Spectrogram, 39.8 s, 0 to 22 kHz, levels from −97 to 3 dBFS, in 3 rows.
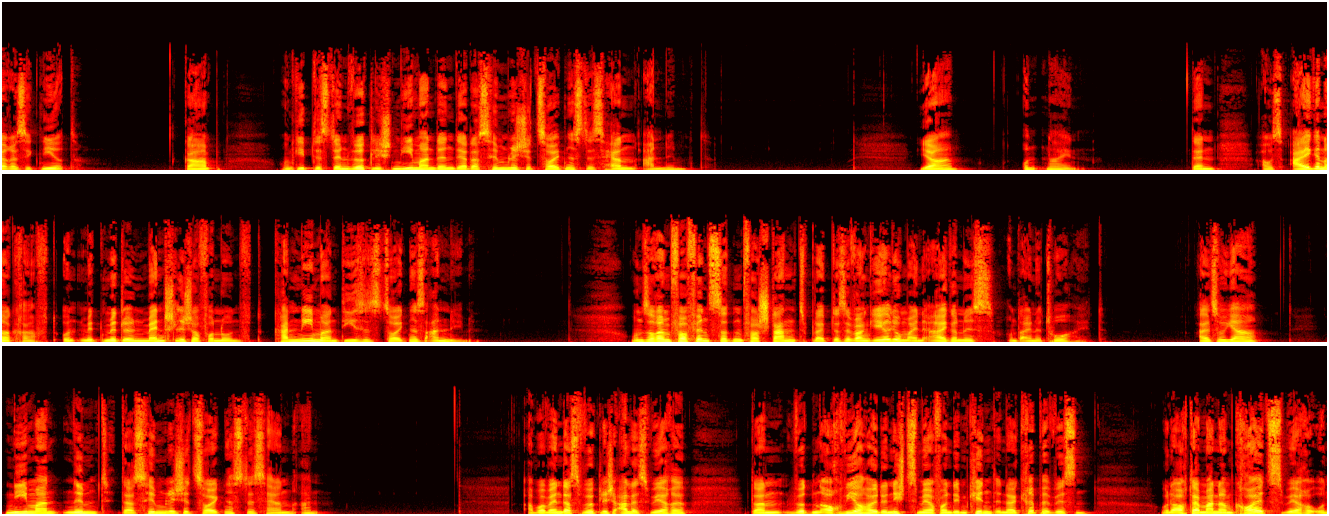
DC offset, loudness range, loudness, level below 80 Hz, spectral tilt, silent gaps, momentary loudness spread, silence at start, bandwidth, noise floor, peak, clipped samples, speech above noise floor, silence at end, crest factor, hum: under 0.1%; 9 LU; -22 LUFS; -60 dBFS; -5 dB/octave; none; 13 LU; 0 s; 16.5 kHz; -81 dBFS; -2 dBFS; under 0.1%; 60 dB; 0 s; 22 dB; none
